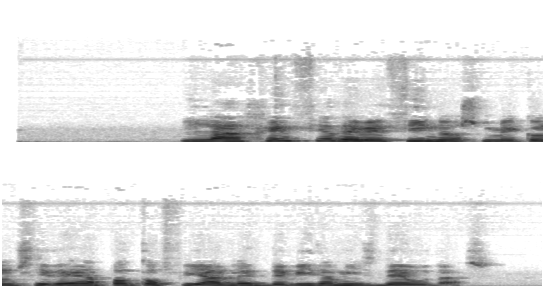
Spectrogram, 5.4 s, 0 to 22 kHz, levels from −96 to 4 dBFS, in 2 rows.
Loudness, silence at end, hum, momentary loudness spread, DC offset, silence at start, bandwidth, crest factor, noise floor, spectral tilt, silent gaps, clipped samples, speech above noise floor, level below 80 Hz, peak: -17 LUFS; 0.3 s; none; 6 LU; under 0.1%; 0.9 s; 13.5 kHz; 16 dB; -57 dBFS; -7.5 dB/octave; none; under 0.1%; 40 dB; -56 dBFS; -2 dBFS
